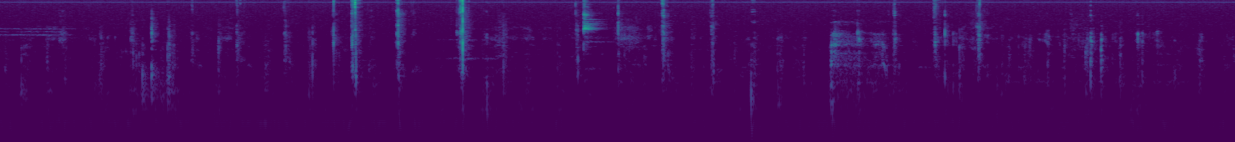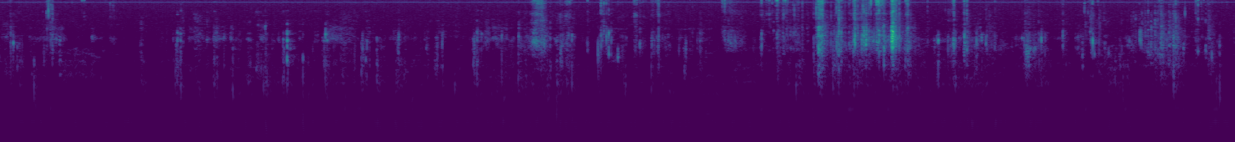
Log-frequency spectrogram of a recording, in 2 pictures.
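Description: A person chewing and eating: irregular wet mouth clicks, smacks and crunches, densest and loudest near the end.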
